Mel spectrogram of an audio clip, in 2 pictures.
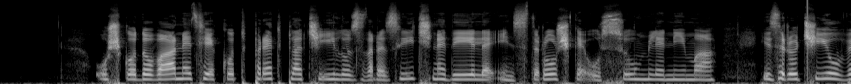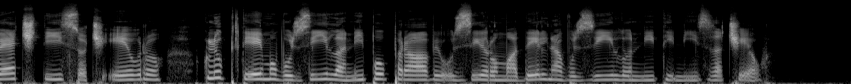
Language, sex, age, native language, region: Slovenian, female, 60+, Slovenian, Posavska region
